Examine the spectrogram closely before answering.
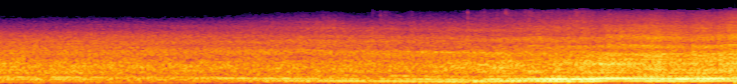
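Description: A car engine roars as the car speeds up a winding road, growing louder as it approaches.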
